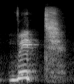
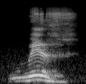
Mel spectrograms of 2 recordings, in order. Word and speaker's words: with: The T and the H. Wit. No, the tongue has to come to the tip of the lower teeth.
